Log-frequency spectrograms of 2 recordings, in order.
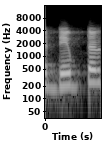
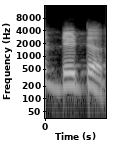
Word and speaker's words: debtor: अच्छा, डेप्टर कभी ना बोलिए सर, DEB है बट बी साइलेंट होता है, ओके? बहुत लोग ये गलती करते हैं, बचपन में समझ नहीं आता तो बहुत लोग बोल देते हैं DEB को बी को प्रोनाउंस कर लेते हैं, बट कभी प्रोनाउंस मत करना, ठीक है? DEBTOR, नॉट डेप्टर, इट्स अ डेटर, okay?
